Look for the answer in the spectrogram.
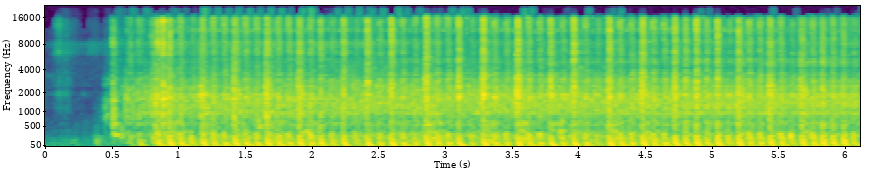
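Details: Frontier OS18 sawmill's small single-cylinder engine, started cold on choke after a blade change: it fires quickly and runs with a slightly uneven, loping beat. This is normal cold running on choke.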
